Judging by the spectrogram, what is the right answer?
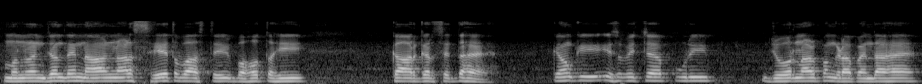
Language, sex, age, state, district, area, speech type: Punjabi, male, 30-45, Punjab, Mansa, urban, spontaneous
